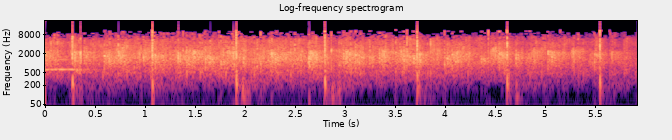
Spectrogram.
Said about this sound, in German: Kommt, lasst uns Gott noch mal einen Applaus geben für das, was er tut.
